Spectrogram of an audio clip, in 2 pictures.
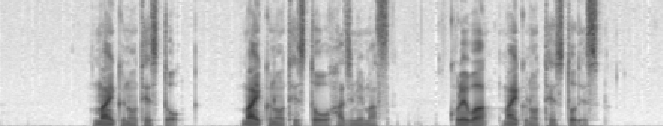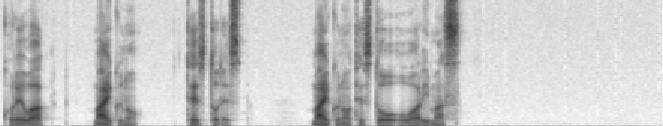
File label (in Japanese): サンプル音声2ピンマイク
